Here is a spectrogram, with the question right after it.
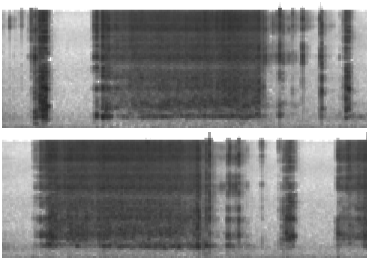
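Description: A clear plastic knife slices repeatedly through a small, solid block of molded purple kinetic sand on a white table, cutting and scraping it into thin layers. Long, bright, grainy hissing strokes alternate with short crisp crunches and ticks as the blade enters and lifts away, with almost no low end.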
